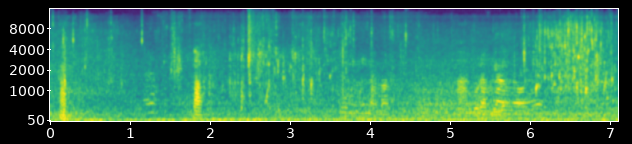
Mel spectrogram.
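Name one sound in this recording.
A young woman talks quietly nearby.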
